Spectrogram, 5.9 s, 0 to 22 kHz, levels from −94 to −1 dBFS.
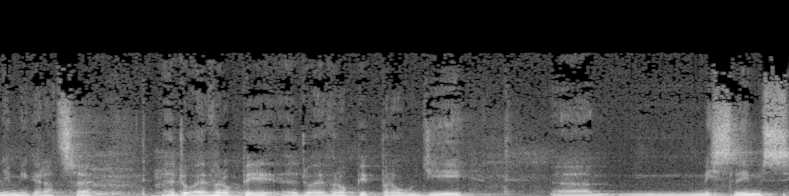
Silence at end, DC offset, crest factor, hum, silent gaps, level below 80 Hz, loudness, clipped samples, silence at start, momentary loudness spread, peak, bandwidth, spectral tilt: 0 s; under 0.1%; 16 dB; none; none; -38 dBFS; -16 LUFS; under 0.1%; 0 s; 12 LU; 0 dBFS; 15.5 kHz; -5.5 dB/octave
